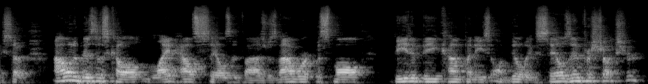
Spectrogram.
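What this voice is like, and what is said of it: Southern US accent. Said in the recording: “my accent tends to point me to places further south”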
